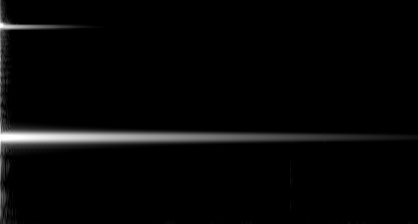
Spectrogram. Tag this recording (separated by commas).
Percussion, Mallet percussion, Glockenspiel, Musical instrument, Music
